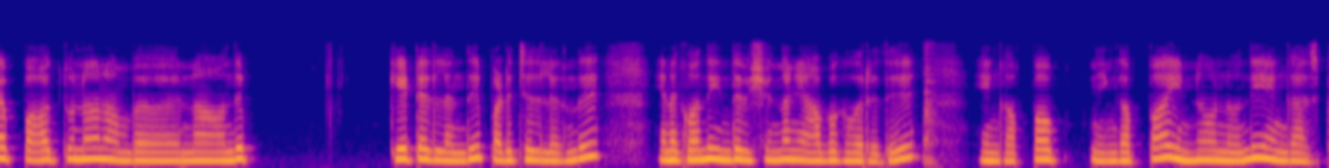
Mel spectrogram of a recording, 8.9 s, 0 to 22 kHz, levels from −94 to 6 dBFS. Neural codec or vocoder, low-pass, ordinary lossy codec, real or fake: none; none; none; real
